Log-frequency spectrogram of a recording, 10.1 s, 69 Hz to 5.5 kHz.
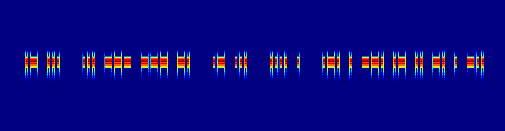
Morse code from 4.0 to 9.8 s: AS HE REGAINED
